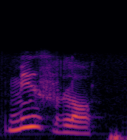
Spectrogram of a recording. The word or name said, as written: mirlo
